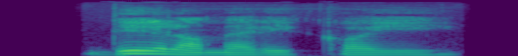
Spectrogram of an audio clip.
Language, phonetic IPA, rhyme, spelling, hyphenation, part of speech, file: Hungarian, [ˈdeːlɒmɛrikɒji], -ji, dél-amerikai, dél-‧ame‧ri‧kai, adjective / noun, Hu-dél-amerikai.ogg
- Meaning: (adjective) South American (of or relating to South America); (noun) South American (a person from or living in South America)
